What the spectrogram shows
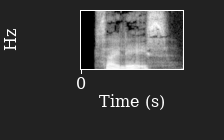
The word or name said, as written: sejlads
